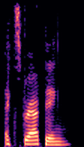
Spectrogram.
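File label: "extracting", British English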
